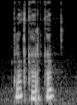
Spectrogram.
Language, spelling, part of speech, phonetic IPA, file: Polish, plotkarka, noun, [plɔtˈkarka], LL-Q809 (pol)-plotkarka.wav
